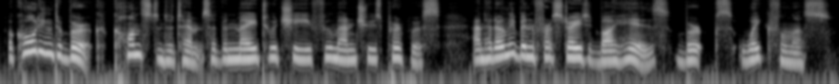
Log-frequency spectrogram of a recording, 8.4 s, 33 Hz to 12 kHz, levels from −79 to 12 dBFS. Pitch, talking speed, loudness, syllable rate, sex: 195 Hz, 155 wpm, -18 LUFS, 5.5 syllables/s, female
